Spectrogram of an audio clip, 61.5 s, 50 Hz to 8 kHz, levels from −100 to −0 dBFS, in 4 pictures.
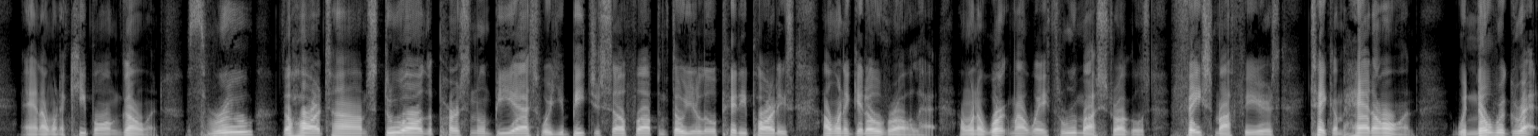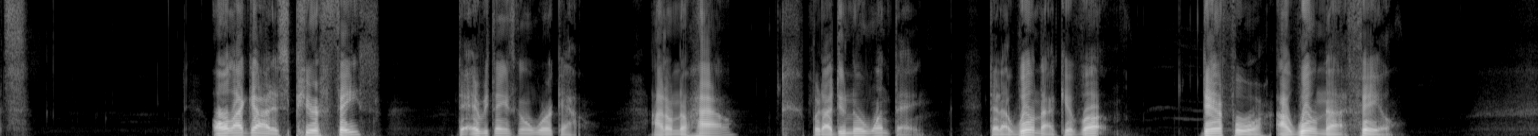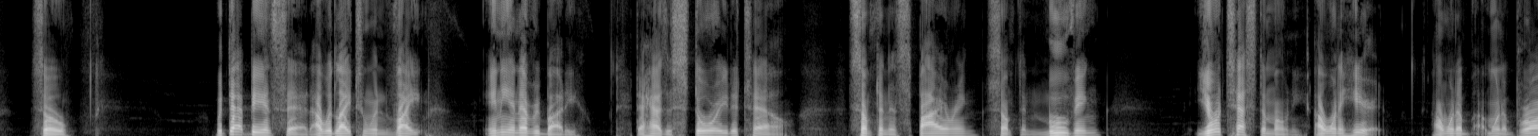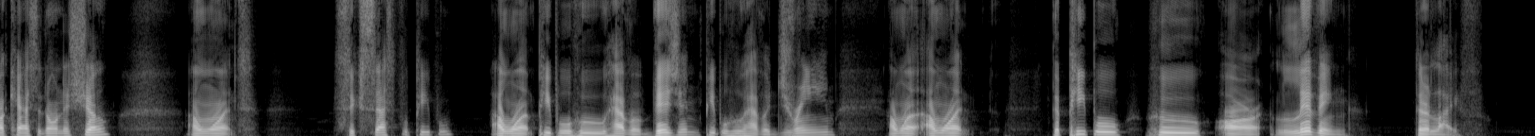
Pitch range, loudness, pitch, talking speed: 105-135 Hz, -29 LUFS, 120 Hz, 150 wpm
